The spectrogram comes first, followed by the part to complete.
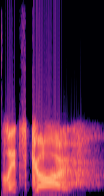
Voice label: request move, professional; vo; Counter Strike Model Pack; CS:GO

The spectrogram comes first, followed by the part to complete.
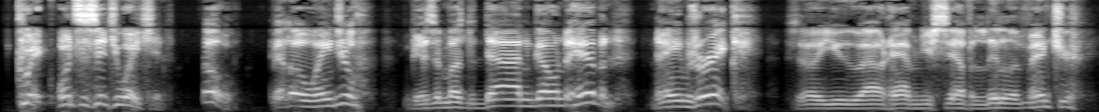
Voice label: babble; Portal 2

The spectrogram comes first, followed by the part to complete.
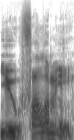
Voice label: radio follow me; vo; Counter Strike Model Pack; CS:GO; phoenix coop

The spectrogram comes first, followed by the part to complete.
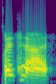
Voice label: disagree, swat fem; vo; agents; Source Model Packs; Counter Strike Model Pack; CS2

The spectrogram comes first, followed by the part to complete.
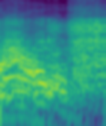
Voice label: "barrells", suppressor; Half Life Alyx; combine

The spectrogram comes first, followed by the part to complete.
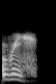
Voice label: affirmation, gendermerie fem; vo

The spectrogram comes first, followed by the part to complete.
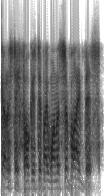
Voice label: scared, seal diver; agents

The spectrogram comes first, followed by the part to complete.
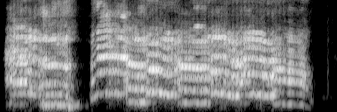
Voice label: ballbot crushed scream; player; Portal 2

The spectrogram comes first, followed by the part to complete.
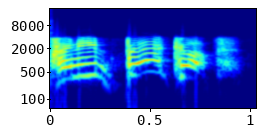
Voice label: request backup, seal fem; vo; Counter Strike Model Pack; CS:GO

